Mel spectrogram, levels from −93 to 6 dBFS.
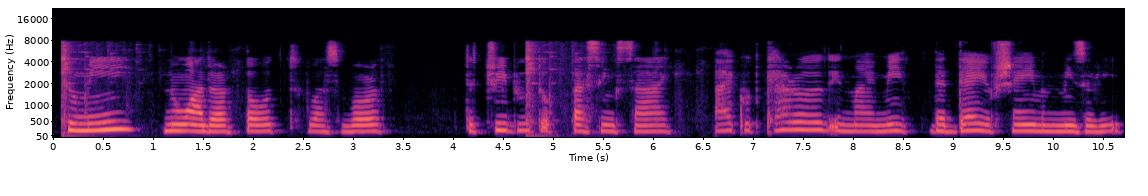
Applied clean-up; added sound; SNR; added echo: none; Shatter / Crushing; 17 dB; none.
